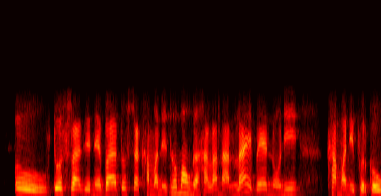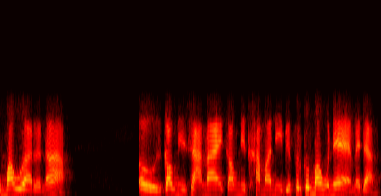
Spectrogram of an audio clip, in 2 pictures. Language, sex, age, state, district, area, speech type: Bodo, female, 60+, Assam, Udalguri, urban, conversation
